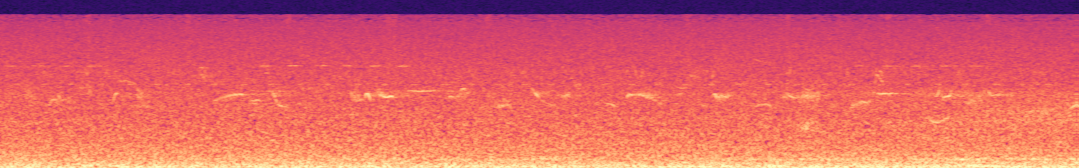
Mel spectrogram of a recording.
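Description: Faint birds chirping in short scattered calls over a steady low background hiss.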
